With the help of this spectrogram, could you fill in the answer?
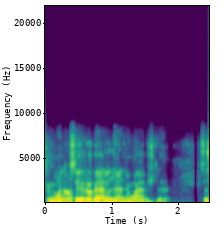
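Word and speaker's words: Lanoix: J'ai vraiment un truc infaillible parce que mon nom, c'est Robert Lannoy. Ça s'écrit vraiment L-A-N-O-I-X.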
